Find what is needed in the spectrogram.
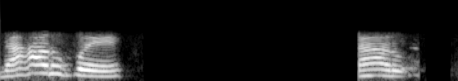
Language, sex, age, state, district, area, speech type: Marathi, female, 60+, Maharashtra, Nanded, urban, conversation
